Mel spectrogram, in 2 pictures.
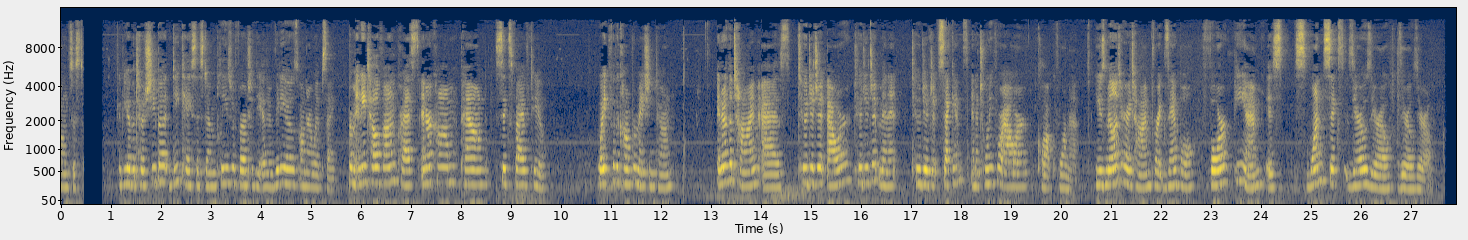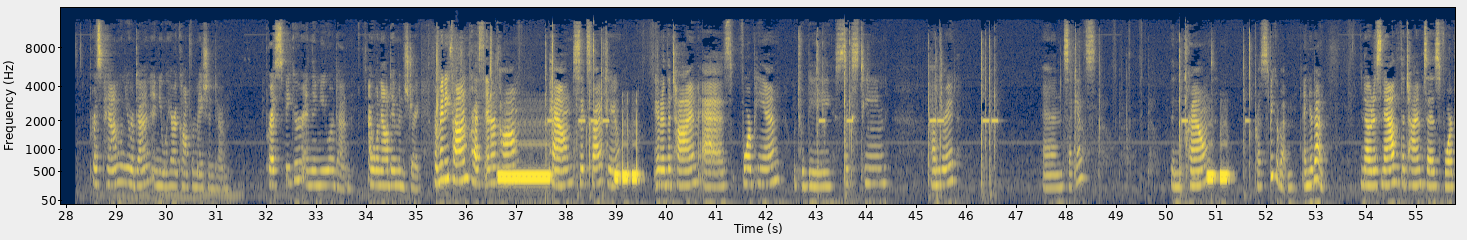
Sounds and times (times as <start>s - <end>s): Speech: 0.0s - 0.5s, 1.1s - 9.8s, 10.7s - 12.3s, 13.1s - 27.5s, 28.5s - 31.3s, 32.0s - 37.1s, 37.7s - 39.1s, 39.8s - 44.5s, 45.3s - 45.9s, 47.5s - 48.9s, 50.1s - 51.0s, 51.8s - 53.3s, 53.9s - 55.7s.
